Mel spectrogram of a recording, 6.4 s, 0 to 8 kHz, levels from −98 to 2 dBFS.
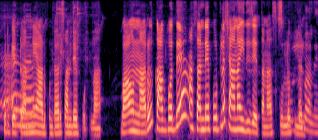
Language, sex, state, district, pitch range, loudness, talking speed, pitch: Telugu, female, Andhra Pradesh, Anantapur, 155-240 Hz, -15 LUFS, 150 wpm, 175 Hz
